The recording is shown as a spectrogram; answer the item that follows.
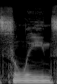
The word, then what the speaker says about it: Saline: I said it like very hard. Like I said saline, like saline solution. Am I pronouncing it wrong? – It's spelled the same. Yeah, it's spelled the same. But and so when people aren't familiar with it, they say saline. And I'm just like way over correcting people. I'm like, no, saline, damn it.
